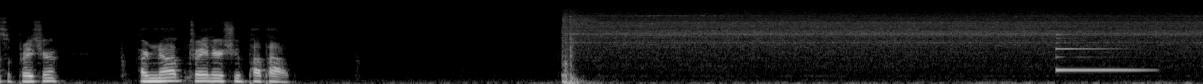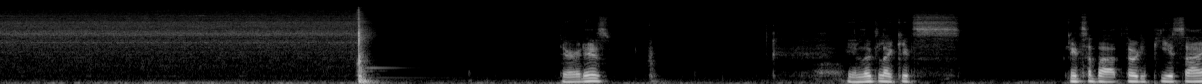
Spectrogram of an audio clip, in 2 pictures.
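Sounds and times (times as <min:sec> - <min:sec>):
air supply knob popping out: 0:05.6 - 0:06.0, 0:15.6 - 0:15.9
air brake hissing: 0:05.6 - 0:15.8
dash warning tone beeping: 0:10.6 - 0:11.6.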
